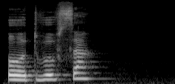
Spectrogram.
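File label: "ӧтвывса" Komi, female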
